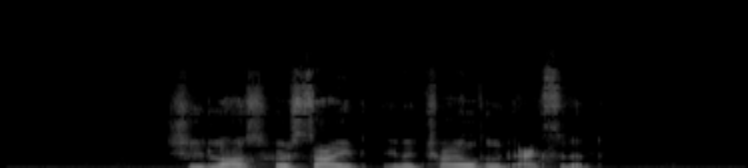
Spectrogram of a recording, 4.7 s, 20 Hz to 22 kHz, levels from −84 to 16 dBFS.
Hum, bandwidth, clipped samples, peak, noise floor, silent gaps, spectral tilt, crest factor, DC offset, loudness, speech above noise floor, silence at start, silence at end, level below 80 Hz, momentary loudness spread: none; 14 kHz; under 0.1%; -22 dBFS; -78 dBFS; none; -5 dB/octave; 22 dB; under 0.1%; -41 LUFS; 38 dB; 1.05 s; 1 s; -78 dBFS; 11 LU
